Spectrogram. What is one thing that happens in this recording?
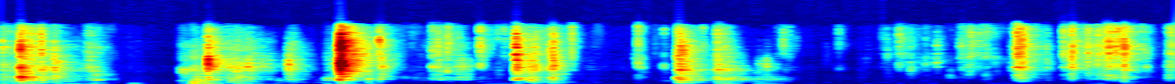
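A foil wrapper crinkles and tears as it is opened by hand.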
